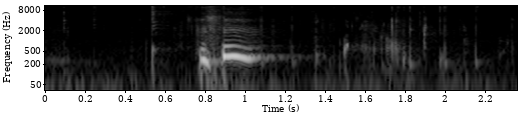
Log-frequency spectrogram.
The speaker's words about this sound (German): Moment, ich trinke erstmal einen Schluck Wasser dazwischen.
